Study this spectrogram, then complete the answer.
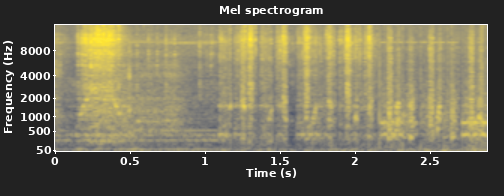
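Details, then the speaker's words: Bambu Lab A1 3D printer during first-power-on calibration with active motor noise cancelling: quiet irregular swishing and soft ticks as the head moves, with no grinding; normal linear bearing noise on the rails. "so they were much louder and now they're much quieter so it's literally canceling the motor sound mostly all you hear is like the bearings moving on the"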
